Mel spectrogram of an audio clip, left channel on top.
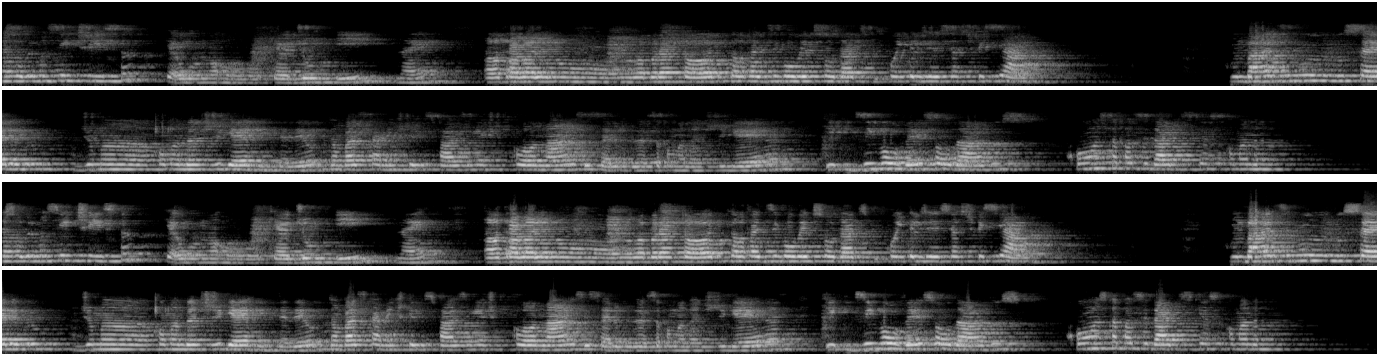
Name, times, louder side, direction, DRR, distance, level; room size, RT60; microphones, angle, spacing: voice 1, 0.0-1.3 1.6-4.3 4.8-10.3 12.3-21.6 21.9-23.9 24.5-26.3, right 2 dB, 65° right, 4 dB, 5.8 m, -20 dB
29.0 x 17.5 x 7.9 m, 1.2 s
head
